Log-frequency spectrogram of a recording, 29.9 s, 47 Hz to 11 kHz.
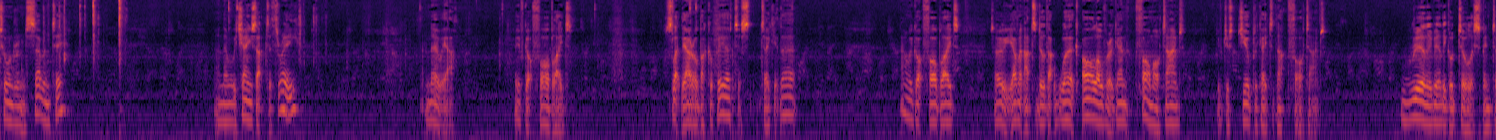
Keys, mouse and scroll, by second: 0.7-2.0 typing, 2.2 Return, 3.7 typing, 4.6 click, 5.5-6.3 typing, 6.3 Return, 6.3-9.8 drag, 9.6 Return, 9.8-12.2 middle drag, 13.7 click, 15.2 Tab, 17.1-18.8 drag.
